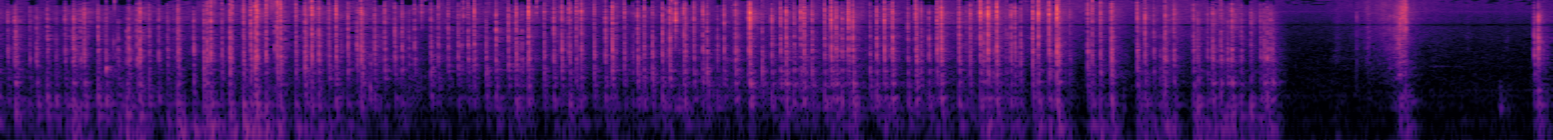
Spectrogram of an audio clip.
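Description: A medium-size, hollow, clear plastic PET water bottle with a white cap, which appears to hold water, is tapped rapidly with the fingernails of both hands. Dense, crisp clicks with a low hollow body run continuously for about eight seconds, then thin to a few isolated taps against near silence.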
